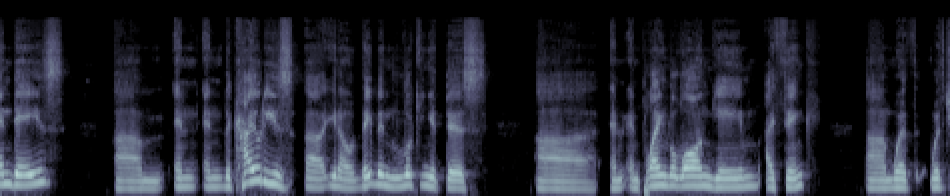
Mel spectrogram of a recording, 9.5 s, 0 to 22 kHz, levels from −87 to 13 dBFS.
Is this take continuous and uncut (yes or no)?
yes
